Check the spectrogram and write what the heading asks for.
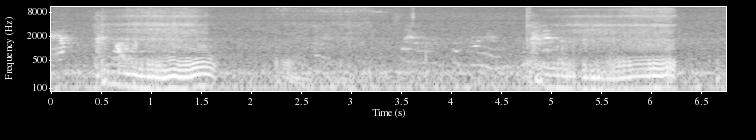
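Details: Female miniature schnauzer whose snoring gets louder when the TV is turned up: two drawn-out snores with a whistling, squeaky tone, separated by a quiet exhalation; snoring.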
